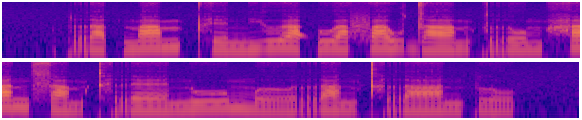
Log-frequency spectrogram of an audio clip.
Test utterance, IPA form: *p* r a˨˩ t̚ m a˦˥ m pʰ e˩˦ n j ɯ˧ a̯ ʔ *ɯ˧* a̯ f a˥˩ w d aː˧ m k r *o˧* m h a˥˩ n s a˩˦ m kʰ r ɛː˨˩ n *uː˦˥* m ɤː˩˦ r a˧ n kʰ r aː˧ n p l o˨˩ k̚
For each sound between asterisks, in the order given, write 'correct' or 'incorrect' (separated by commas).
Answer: correct, incorrect, correct, correct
